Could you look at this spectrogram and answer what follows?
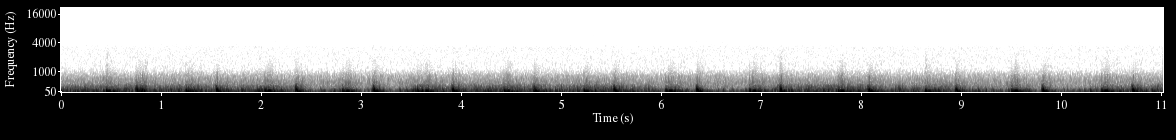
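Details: Male heart auscultated with a stethoscope: steady low lub-dub heartbeat at about 72 beats a minute with no clear extra sounds; normal heart sounds.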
